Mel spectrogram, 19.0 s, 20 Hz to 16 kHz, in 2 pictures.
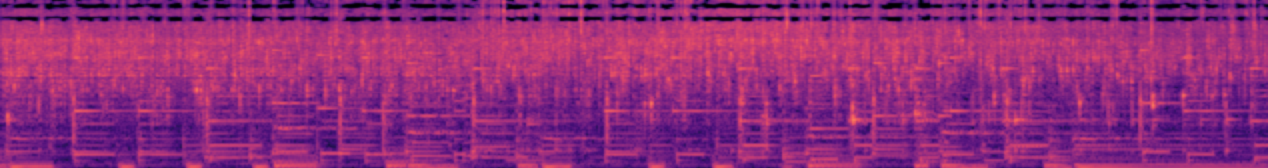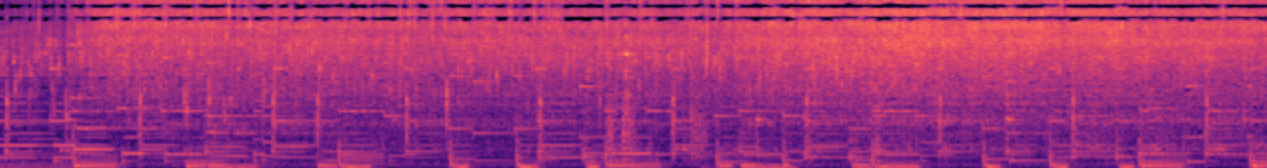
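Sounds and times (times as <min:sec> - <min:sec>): background music with a beat: 0:00.0 - 0:19.0
onions sizzling in hot oil: 0:00.0 - 0:19.0
spoon stirring in a pot: 0:14.0 - 0:18.0.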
